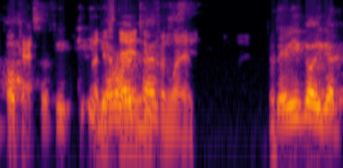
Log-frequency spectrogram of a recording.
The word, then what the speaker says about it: Newfoundland: it's pretty uh it's newfoundland so the easiest way i say it is uh is that you say understand newfoundland and uh then you you've got it down okay so if you understand newfoundland there you go you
